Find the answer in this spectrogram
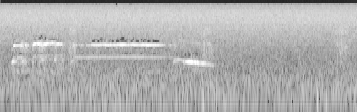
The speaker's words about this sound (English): The rooster crowing heralds a new day.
